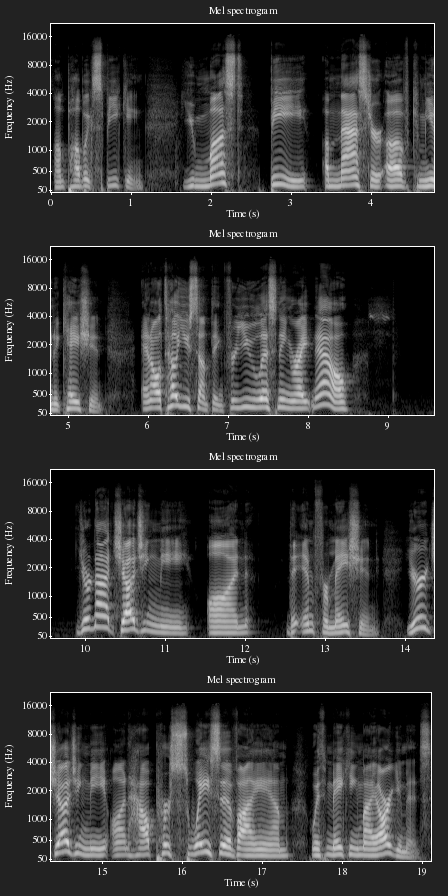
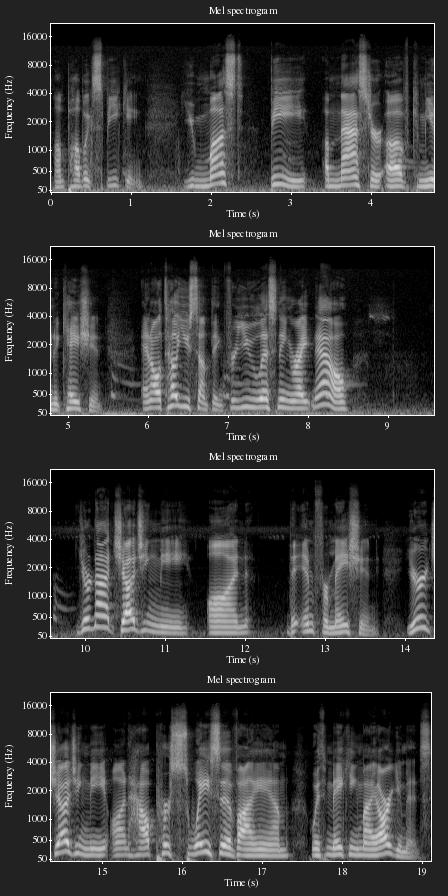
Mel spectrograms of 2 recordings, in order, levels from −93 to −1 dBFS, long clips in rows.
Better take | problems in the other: first | animal sounds; faint; throughout; 30 dB below the speech

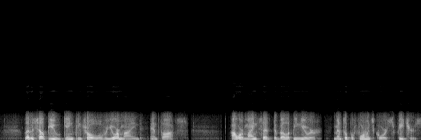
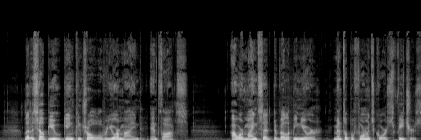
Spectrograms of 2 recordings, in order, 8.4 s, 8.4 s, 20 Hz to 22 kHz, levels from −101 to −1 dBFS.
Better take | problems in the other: second | phone-call audio; poor line

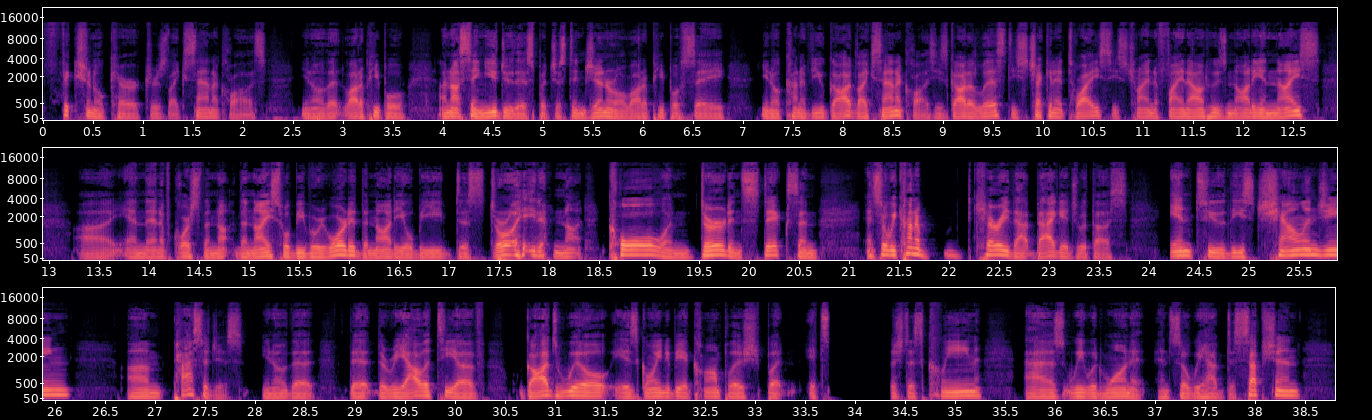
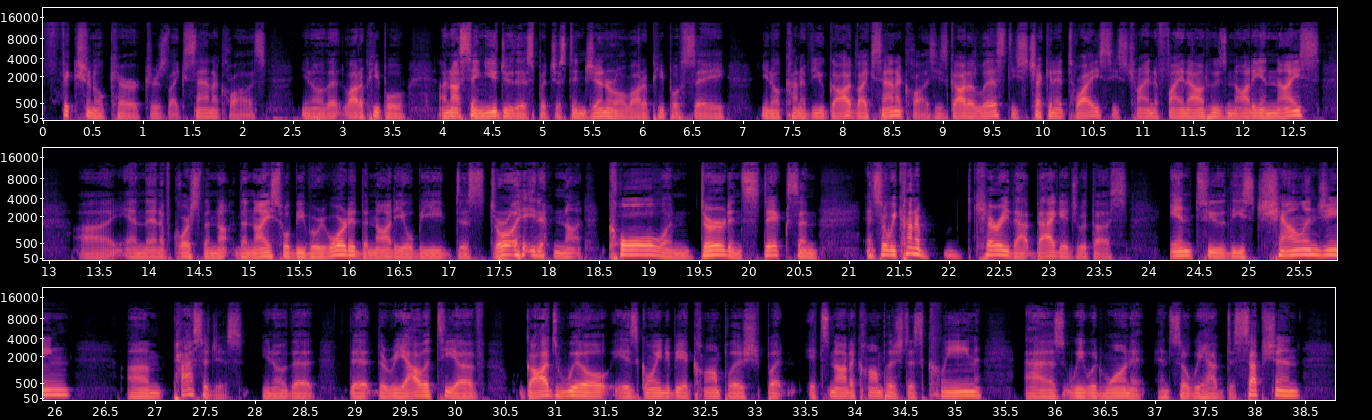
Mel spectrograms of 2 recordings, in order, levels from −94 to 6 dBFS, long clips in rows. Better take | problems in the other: second | audio cutting out; at 34 s for 0.5 s

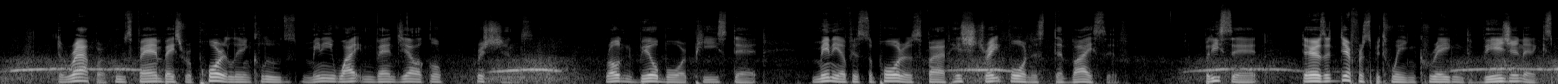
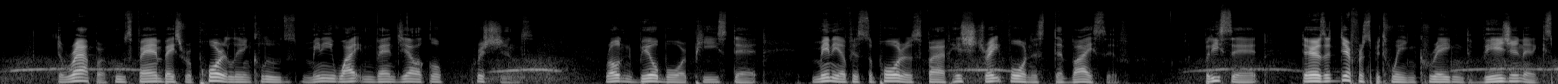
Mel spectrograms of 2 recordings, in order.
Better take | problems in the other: second | wind noise on the microphone; heavy; 5 dB below the speech; occasional gusts in the second

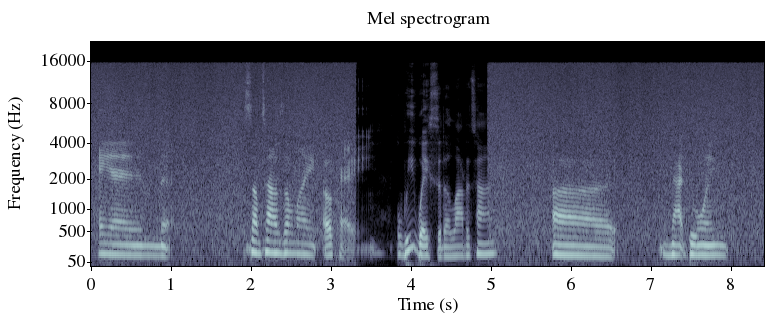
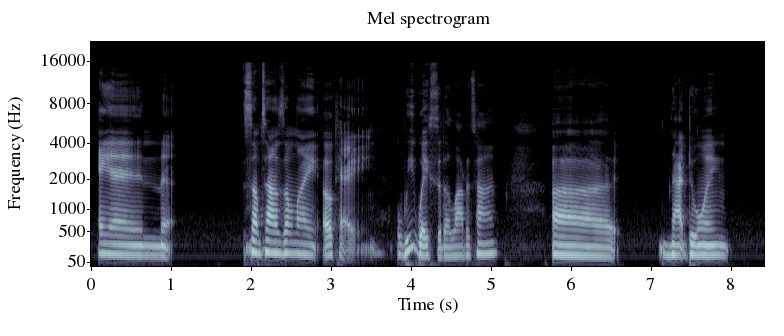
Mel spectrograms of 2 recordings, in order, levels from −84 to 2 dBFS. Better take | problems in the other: second | hiss; loud; until 3.5 s and from 5 s on; 8 dB below the speech

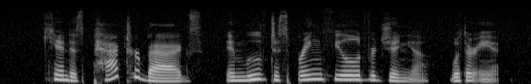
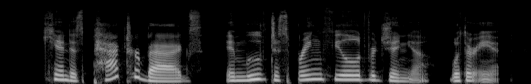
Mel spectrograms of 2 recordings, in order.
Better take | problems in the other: second | hiss; faint; throughout; 25 dB below the speech

